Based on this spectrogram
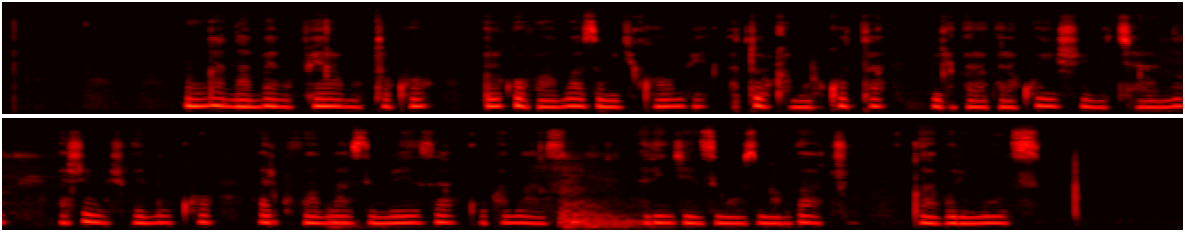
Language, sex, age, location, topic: Kinyarwanda, female, 25-35, Kigali, health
